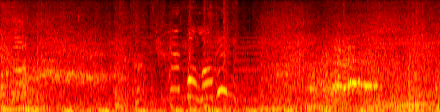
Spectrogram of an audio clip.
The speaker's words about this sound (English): Look how my man driving to take Jean to the hospital.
